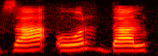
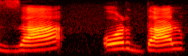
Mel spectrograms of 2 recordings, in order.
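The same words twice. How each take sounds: The two takes are said the same way.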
